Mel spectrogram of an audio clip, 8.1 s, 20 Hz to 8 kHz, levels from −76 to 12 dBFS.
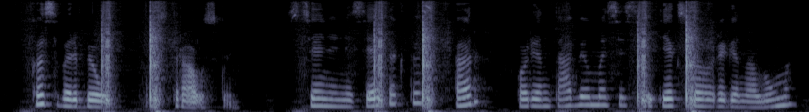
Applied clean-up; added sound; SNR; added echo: none; Walk, footsteps; 2 dB; none.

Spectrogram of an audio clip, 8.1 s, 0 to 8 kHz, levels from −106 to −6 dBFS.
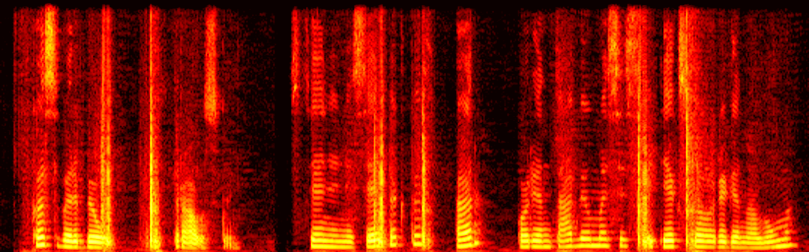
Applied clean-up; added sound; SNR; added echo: neural mask model RNNoise.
